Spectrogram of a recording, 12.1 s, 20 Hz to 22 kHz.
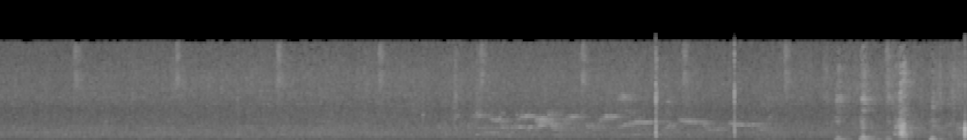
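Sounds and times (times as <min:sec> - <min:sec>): chimpanzees grunting: 0:10.4 - 0:12.0.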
